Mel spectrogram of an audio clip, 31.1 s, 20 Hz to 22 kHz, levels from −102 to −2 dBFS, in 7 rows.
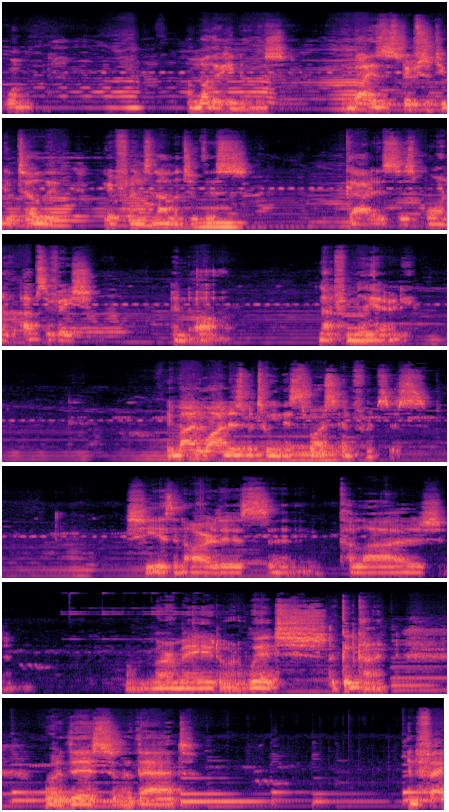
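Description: The audio runs through a noise suppressor applied to music or sounds, and it's clearly a speech-tuned one. It treats steady material and tails as noise, so levels swing by roughly 15 dB as sudden attacks punch through while held parts sag, giving a pumping, thinned-out feel. You can hear the sound cut by the noise suppressor at 0.0–3.28 s, 5.29–15.01 s, 17.6–19.07 s, 20.68–23.5 s and 29.32–30.72 s. Sustained parts drop about 16 to 17 dB at worst and decays get clipped short, adding up to about 1.5 to 5 seconds inside each stretch.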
